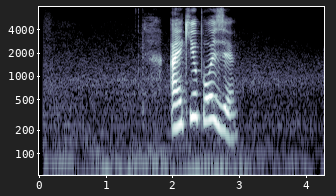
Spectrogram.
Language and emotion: Russian, neutral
